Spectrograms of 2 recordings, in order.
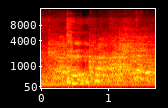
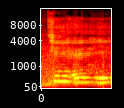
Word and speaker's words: Tae: T-A-E English pronounces Tae, but Tagalog Tae, mabaho.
